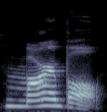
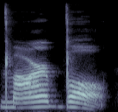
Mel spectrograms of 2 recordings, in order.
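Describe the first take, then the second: First: Said in the usual way. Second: "Marble" in two beats, mar, then bull; snapped-out syllables of "Marble"; split into syllables. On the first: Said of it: "This word is marble". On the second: Shown as a demonstration. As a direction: break "Marble" apart with a short gap between syllables. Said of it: "Let's snap it".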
